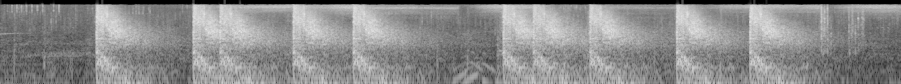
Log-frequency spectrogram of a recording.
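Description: A rifle fires heavy single shots that echo.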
